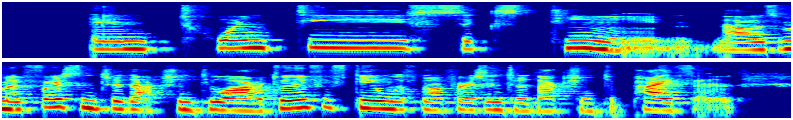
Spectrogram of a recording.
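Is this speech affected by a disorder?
No.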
